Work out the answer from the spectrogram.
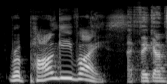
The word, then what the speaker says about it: Roppongi Vice: strike two for you you said roppongi vice it's repugnant repugnant vice republican it's roppongi vice say it right roppongi vice i think i'm saying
